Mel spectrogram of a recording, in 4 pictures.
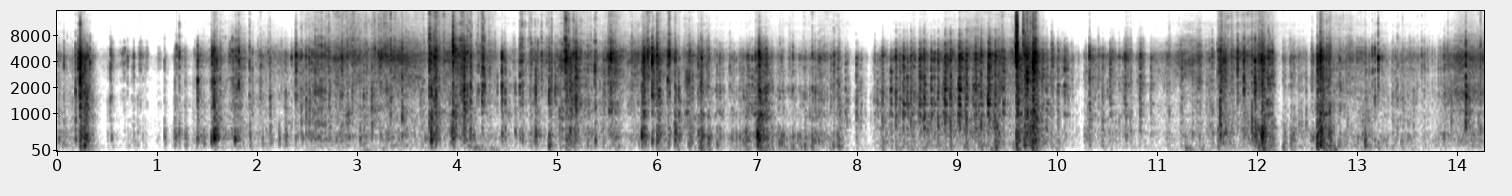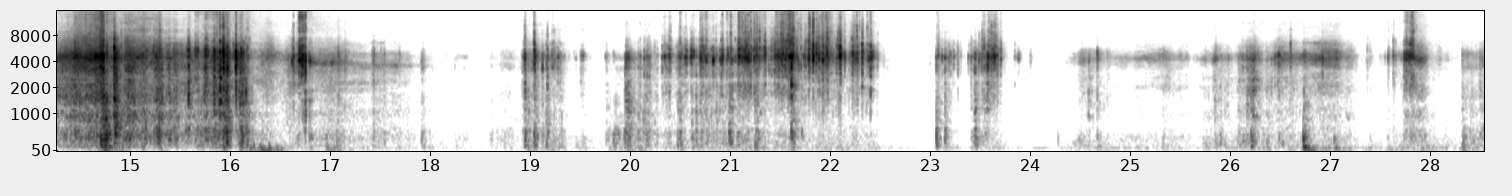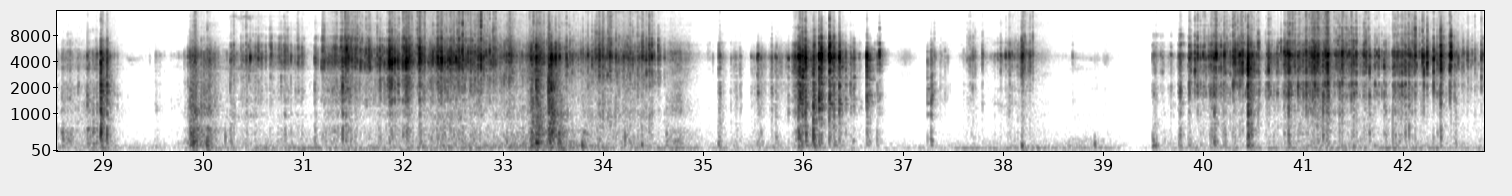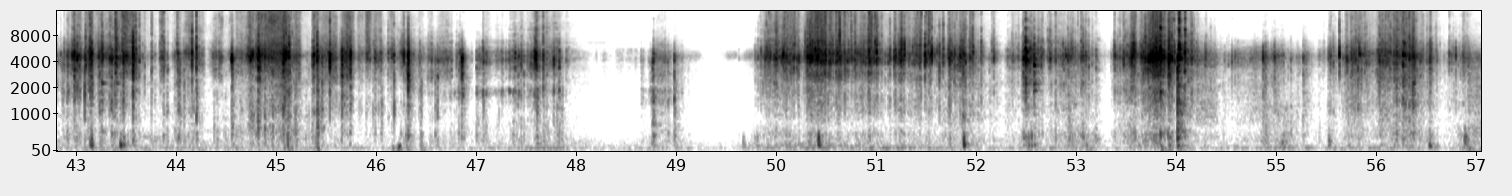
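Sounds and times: plastic packaging crinkling: 0.0s - 17.0s, 20.1s - 22.5s, 29.9s - 38.4s, 39.6s - 48.0s, 49.8s - 57.0s.

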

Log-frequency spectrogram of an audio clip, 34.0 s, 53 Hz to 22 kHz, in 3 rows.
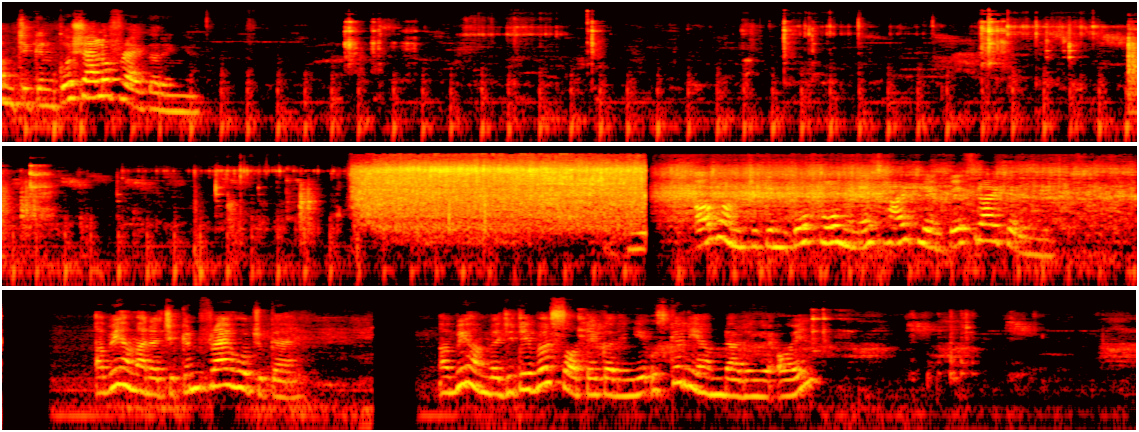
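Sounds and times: cookware clicks and knocks: 3.4s - 6.2s, 7.4s - 9.0s, 9.8s - 14.8s, 31.9s - 32.6s
chicken sizzling in hot oil: 14.7s - 22.8s.

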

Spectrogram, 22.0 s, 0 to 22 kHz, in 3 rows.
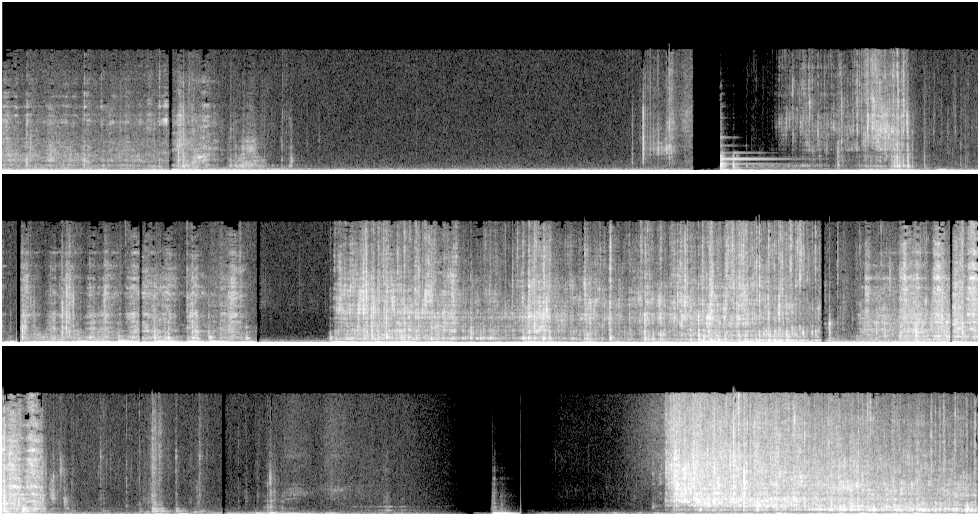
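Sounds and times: whisk stirring in a glass bowl: 0.0s - 1.9s, 7.4s - 9.2s
glass clink: 5.4s - 6.2s.

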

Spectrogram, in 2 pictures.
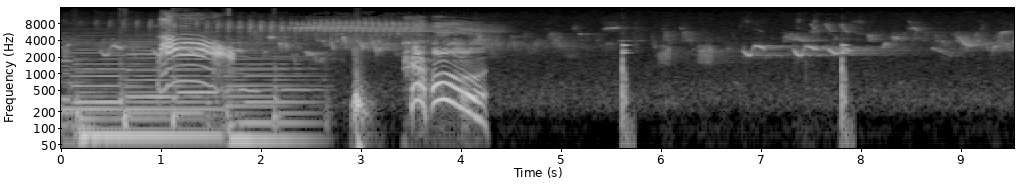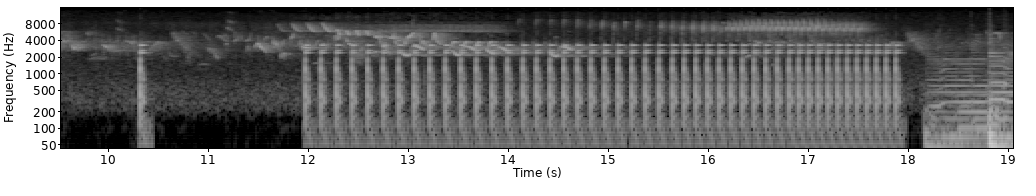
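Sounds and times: birds chirping: 0.0s - 19.0s
cat meowing: 1.0s - 1.8s
fast synthesizer tune: 12.0s - 18.0s.

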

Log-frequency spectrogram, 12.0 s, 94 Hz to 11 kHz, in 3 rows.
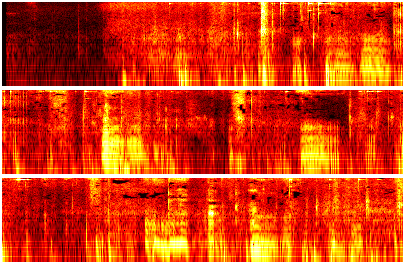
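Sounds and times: small dog growling and whining: 2.6s - 8.2s, 9.4s - 12.0s.

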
